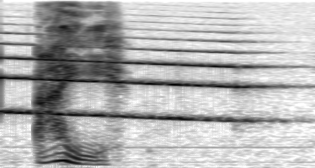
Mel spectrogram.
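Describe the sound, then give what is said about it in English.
An emergency siren outside, which stops in front of the speaker's house, holds a steady, high, even tone through the whole stretch. A brief, louder wavering burst that sounds like a voice rises over it near the start. “You never really want the siren to stop in front of your house. That one just did.”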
